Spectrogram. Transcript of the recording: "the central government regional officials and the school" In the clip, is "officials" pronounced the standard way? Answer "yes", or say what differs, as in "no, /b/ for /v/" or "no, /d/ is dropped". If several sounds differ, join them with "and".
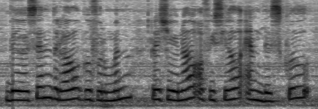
no, /s/ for /ʃ/ and /z/ is dropped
